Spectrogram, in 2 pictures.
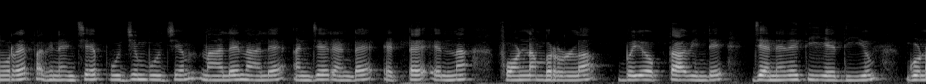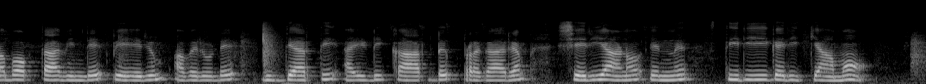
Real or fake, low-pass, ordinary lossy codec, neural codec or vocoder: real; none; none; none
